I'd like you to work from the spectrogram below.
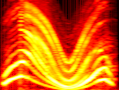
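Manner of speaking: sharp loud refusal. Acted. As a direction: shout a flat no. Blunt refusal.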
